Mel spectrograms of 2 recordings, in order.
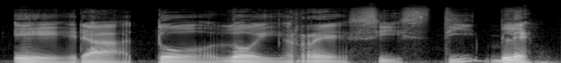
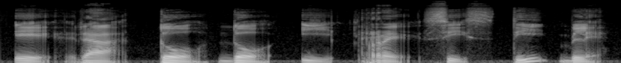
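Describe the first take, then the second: First: The vowels are run together, eight syllables. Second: Each syllable is said separately, nine in all.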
